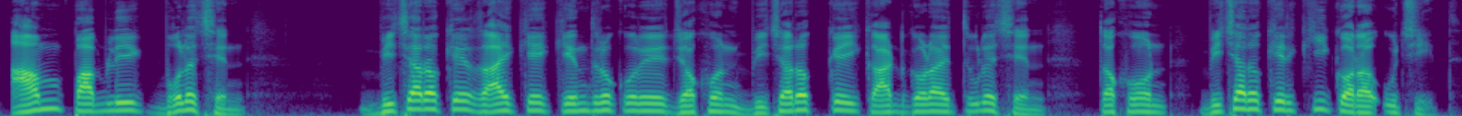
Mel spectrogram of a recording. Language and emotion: Bengali, neutral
